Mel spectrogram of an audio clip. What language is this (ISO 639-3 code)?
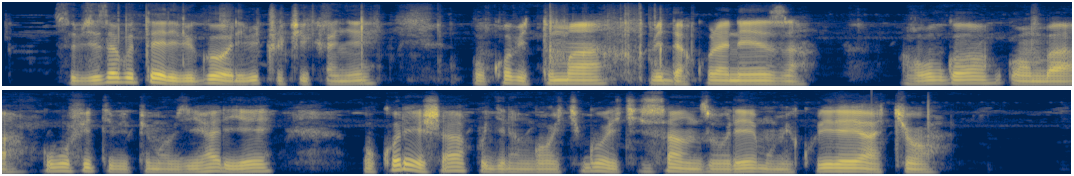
kin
